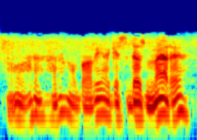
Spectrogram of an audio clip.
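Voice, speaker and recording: An actor playing an awkward, lovesick young husband in an old radio drama, hesitant and blurting, pleading and stubborn. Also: male voice, on the low side, very fast, close to an everyday voice. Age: young adult. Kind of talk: 1930s-40s American radio drama acting. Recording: scratchy, hissy old radio broadcast, phone-like.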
